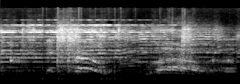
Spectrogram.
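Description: A phone rings in for a live call-in during a question-and-answer interview, giving two bright warbling electronic ring bursts close by, with a low steady hum underneath.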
